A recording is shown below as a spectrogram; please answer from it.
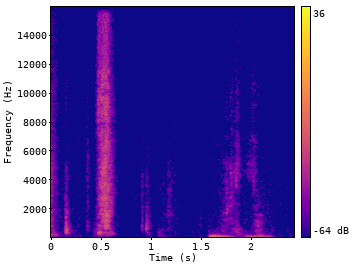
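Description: Near silence: room tone, with one faint click about a quarter of the way in.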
